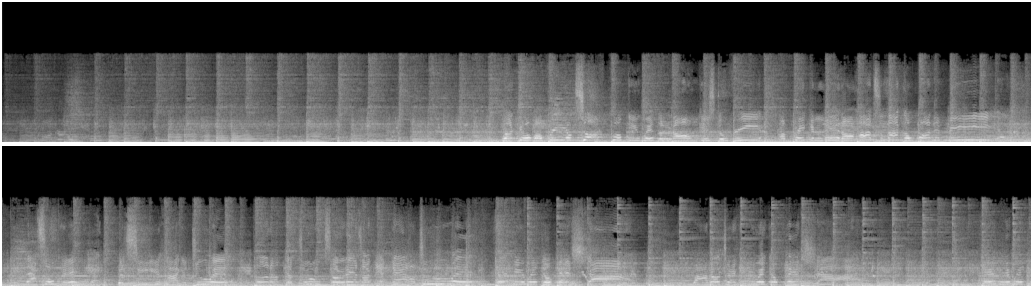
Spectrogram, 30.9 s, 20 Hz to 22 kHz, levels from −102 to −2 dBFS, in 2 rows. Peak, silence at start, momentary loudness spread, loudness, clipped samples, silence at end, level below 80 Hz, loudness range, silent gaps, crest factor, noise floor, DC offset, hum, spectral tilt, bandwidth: -2 dBFS; 0.05 s; 11 LU; -21 LUFS; under 0.1%; 0 s; -26 dBFS; 8 LU; none; 18 dB; -40 dBFS; under 0.1%; none; -5 dB/octave; 14 kHz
